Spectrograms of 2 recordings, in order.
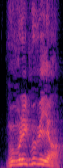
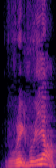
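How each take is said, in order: First: Louder and higher, a sharper repeat of the threat. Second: Said in the usual way. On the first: Acted. Librarian repeating her threat to kick the kids out, louder. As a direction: raise the voice on the repeat.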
